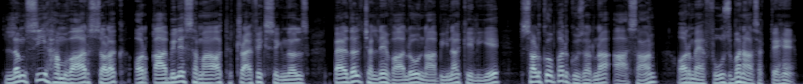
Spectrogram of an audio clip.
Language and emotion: Urdu, neutral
